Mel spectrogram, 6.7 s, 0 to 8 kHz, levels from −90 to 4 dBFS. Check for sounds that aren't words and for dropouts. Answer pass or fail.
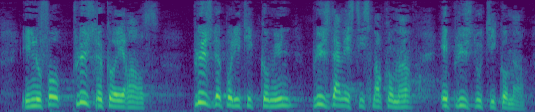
pass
